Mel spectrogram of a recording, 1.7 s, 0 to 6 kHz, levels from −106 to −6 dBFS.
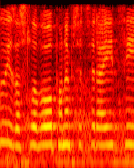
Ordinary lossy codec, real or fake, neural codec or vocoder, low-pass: AAC, 48 kbps; fake; codec, 16 kHz, 16 kbps, FreqCodec, larger model; 5.4 kHz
